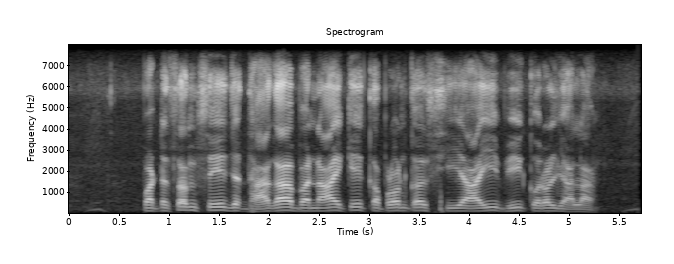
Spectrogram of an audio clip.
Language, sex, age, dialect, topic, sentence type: Bhojpuri, male, 25-30, Western, agriculture, statement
